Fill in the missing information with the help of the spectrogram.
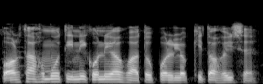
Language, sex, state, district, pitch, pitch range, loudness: Assamese, male, Assam, Kamrup Metropolitan, 110 Hz, 105-125 Hz, -16 LUFS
